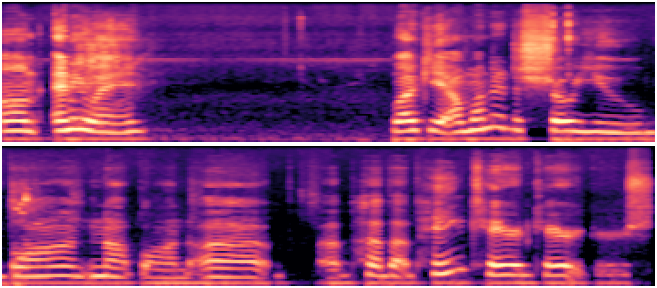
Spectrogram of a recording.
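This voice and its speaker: A woman's voice: a little high, mellow. A young woman chatting casually and hesitantly as she plays a game on a livestream, rambling a little. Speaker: game streamer. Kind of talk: casual livestream chat while gaming. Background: faint game music.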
